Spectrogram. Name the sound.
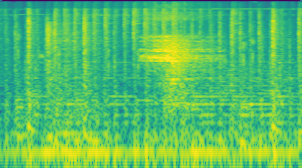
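firecrackers bursting outside a house in Delhi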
